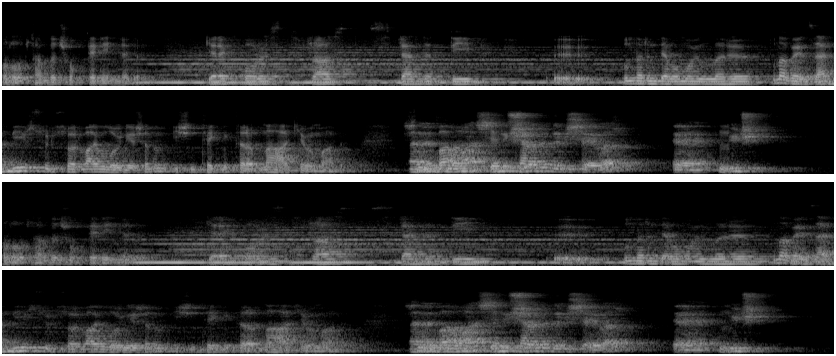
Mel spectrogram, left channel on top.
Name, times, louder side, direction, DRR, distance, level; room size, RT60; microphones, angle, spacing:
voice 1, 0.0-1.4 2.0-3.4 4.0-4.7 5.5-5.9 6.2-11.7 12.0-13.6 15.5-15.6, left 3 dB, 45° left, 5 dB, 0.3 m, -31 dB
sound 1, 0.9-11.8, right 2 dB, ahead, 0.6 m, -36 dB
voice 2, 12.4-14.5 15.0-15.9, left 2 dB, 80° left, -5 dB, 0.7 m, -30 dB
4.3 x 3.6 x 2.3 m, 1.1 s
head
